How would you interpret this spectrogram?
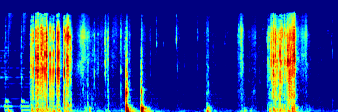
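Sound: playing cards being shuffled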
